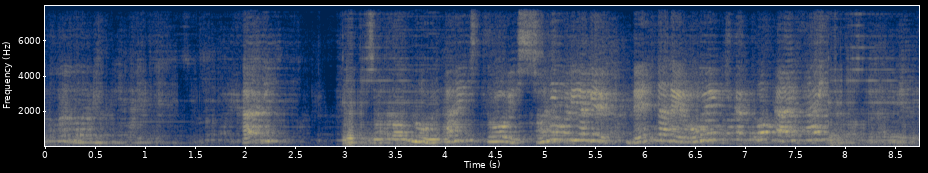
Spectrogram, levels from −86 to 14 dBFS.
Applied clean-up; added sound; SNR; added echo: neural separator model SepFormer DNS4.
